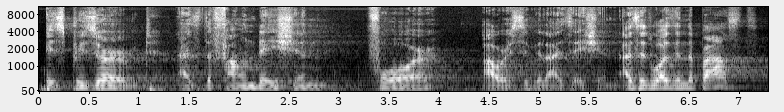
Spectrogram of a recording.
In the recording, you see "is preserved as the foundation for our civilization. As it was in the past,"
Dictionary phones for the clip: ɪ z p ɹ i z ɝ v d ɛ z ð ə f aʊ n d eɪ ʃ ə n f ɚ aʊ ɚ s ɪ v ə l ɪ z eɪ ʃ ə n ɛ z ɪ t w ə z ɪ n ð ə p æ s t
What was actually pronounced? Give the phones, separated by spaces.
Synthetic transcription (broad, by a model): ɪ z p ɹ i z ɝ v d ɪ z ð ə f aʊ n d eɪ ʃ ə n f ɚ aʊ ɚ s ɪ v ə l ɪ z eɪ ʃ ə n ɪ z ɪ t w ə z ɪ n ð ə p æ s t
